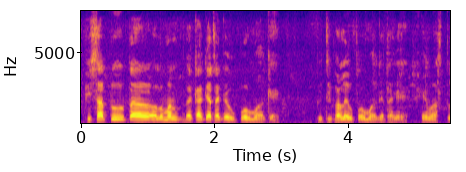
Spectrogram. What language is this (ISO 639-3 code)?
asm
